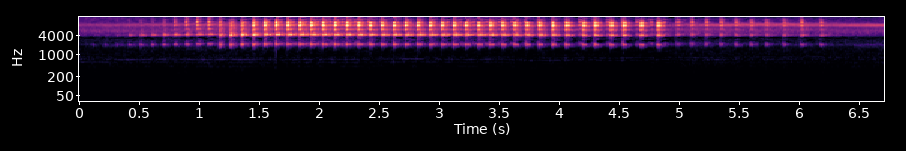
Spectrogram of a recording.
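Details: Evening cicada (higurashi), recorded at very close range, a species of Japan and mainland China whose call is rendered kana-kana or kan-kan. A rapid run of bright, metallic, high-pitched pulses swells in and then fades away over about five seconds.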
